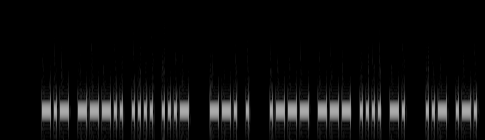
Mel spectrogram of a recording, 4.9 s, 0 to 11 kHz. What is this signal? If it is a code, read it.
Morse code, heard as a keyed tone, about 42 wpm, 690 Hz. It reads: K8HV GE JOHN UR
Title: SOTA QSO Practice 40wpm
